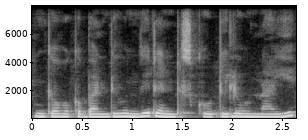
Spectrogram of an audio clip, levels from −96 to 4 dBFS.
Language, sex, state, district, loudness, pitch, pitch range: Telugu, female, Telangana, Hyderabad, -11 LUFS, 195 Hz, 190-205 Hz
